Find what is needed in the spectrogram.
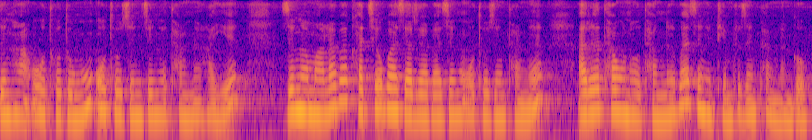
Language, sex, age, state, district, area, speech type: Bodo, female, 30-45, Assam, Kokrajhar, rural, spontaneous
